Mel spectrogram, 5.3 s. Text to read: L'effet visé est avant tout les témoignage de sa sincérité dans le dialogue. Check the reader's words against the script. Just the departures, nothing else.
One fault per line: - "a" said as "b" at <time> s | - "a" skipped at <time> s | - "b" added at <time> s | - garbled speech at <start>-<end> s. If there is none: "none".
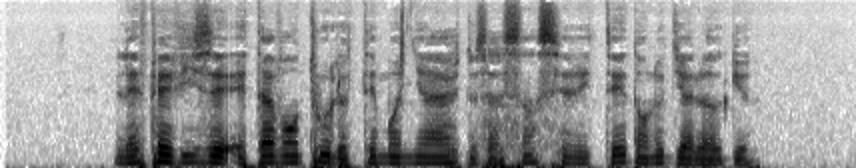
- "les" said as "le" at 2.1 s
